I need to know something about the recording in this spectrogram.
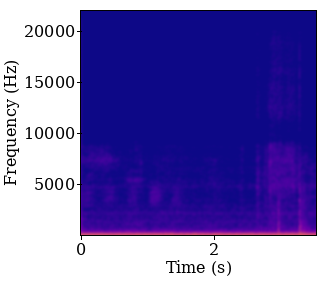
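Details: Constant deep rumbling hum fills the recording, with a few faint clicks near the end and no animal sounds.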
